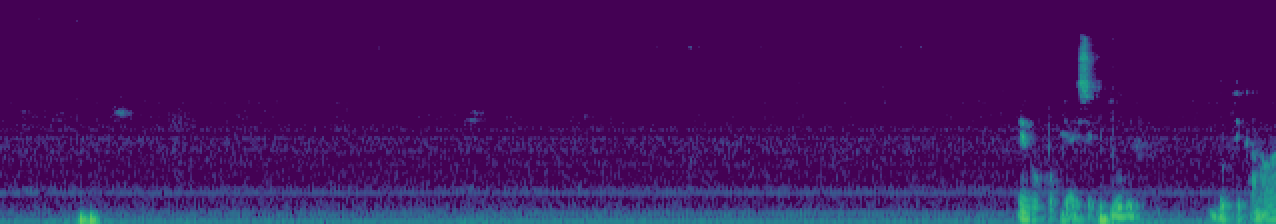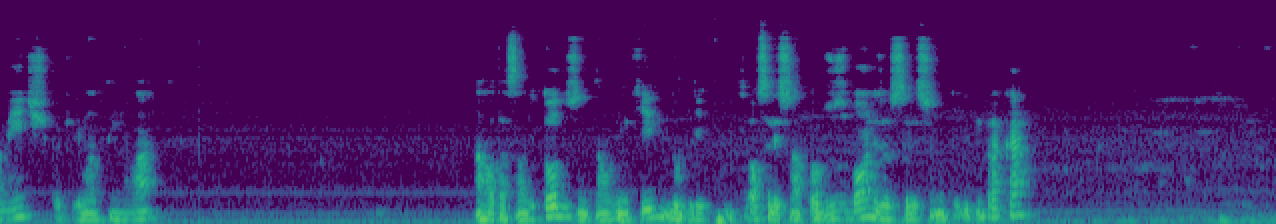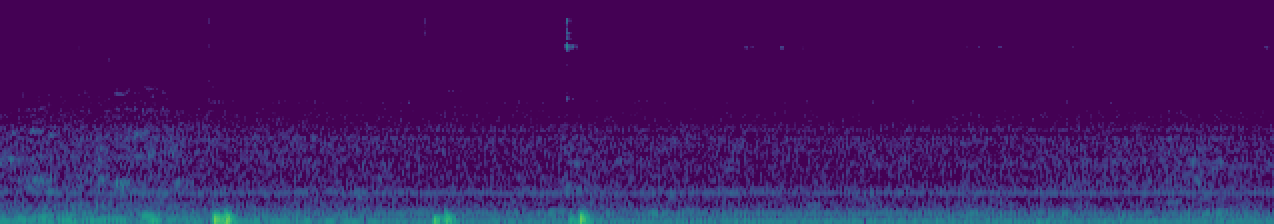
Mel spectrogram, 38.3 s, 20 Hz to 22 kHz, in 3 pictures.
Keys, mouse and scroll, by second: 0.1 click, 0.6 click, 0.8 r, 2.4 click, 3.3-9.4 drag, 10.0 click, 11.0 shift+d, 12.9 click, 13.5 click, 17.1-17.9 drag, 19.1 click, 19.9 shift+d, 21.5 click, 22.1-26.4 drag, 27.3 click, 27.6 r, 29.1 click, 29.5 click, 29.9 r, 30.5 click, 31.0 click, 31.2 r, 31.8 click, 32.6-38.2 drag.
